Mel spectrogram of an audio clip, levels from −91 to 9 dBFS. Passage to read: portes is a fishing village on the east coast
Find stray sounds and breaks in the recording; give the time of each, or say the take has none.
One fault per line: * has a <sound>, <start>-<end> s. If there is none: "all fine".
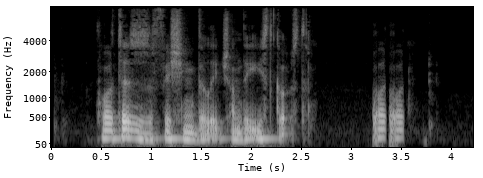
* has a laugh, 3.2-3.5 s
